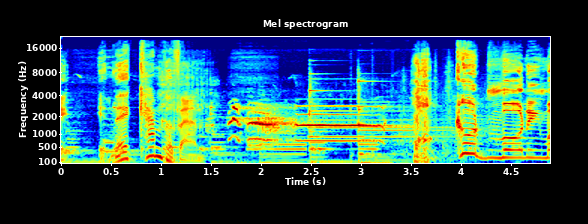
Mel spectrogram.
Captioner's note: daddy pig oinks; rooster crowing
